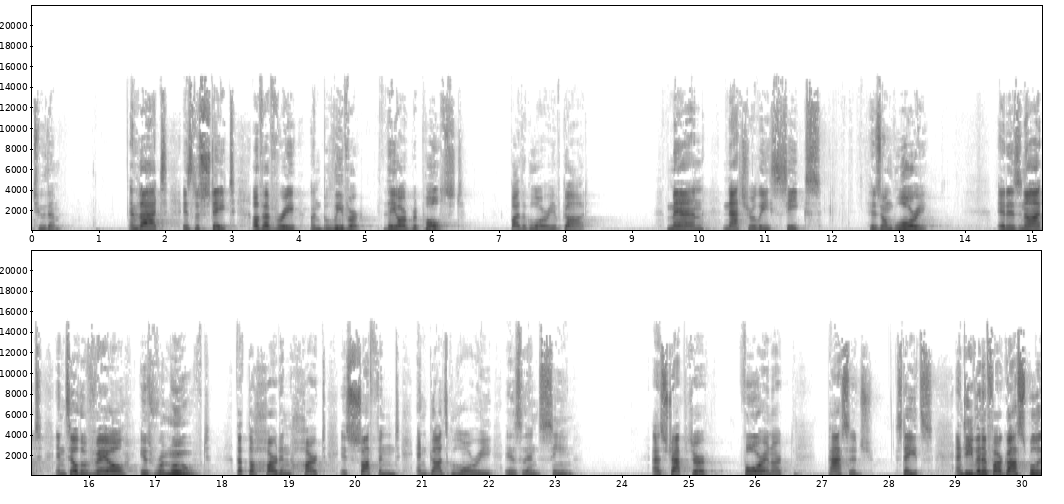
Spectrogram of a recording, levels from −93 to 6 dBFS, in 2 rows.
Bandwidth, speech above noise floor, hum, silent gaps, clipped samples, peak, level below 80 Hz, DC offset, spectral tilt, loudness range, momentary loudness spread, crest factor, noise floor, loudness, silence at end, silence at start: 15 kHz; 44 dB; none; none; under 0.1%; -10 dBFS; -48 dBFS; under 0.1%; -4 dB/octave; 6 LU; 16 LU; 22 dB; -74 dBFS; -31 LUFS; 0 s; 0.05 s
